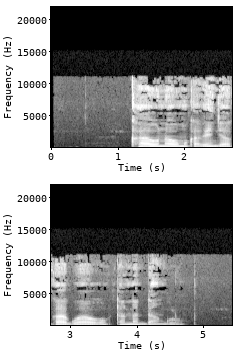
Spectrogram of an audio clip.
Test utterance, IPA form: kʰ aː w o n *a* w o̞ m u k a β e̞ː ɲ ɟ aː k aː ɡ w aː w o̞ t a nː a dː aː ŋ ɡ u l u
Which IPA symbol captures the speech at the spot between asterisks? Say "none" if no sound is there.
a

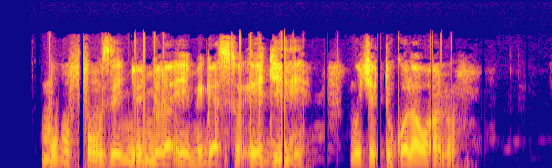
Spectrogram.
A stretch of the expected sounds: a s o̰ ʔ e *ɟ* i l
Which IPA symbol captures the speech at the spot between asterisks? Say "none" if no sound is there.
ɟ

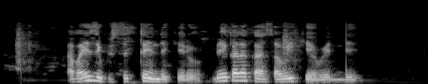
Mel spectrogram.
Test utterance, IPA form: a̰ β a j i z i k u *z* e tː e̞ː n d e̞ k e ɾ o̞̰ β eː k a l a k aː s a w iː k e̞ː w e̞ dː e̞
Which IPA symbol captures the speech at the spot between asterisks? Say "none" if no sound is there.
s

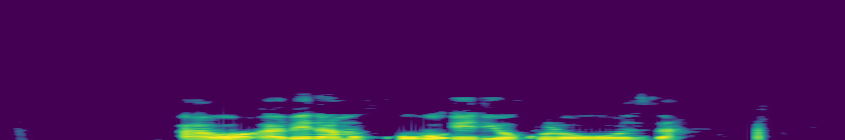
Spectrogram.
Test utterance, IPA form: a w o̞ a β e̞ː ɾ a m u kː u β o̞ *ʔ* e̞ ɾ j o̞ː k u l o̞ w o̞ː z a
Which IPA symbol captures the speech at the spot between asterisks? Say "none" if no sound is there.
ʔ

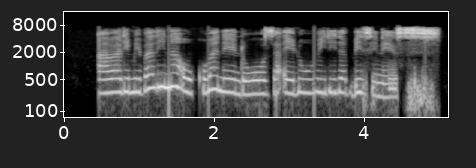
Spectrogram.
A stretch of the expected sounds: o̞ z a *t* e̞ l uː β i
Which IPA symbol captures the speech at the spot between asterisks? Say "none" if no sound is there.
ʔ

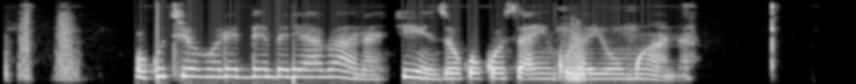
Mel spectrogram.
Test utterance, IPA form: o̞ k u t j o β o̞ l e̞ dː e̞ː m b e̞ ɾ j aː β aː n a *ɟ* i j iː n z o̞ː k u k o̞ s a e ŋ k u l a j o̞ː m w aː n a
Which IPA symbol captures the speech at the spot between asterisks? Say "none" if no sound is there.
c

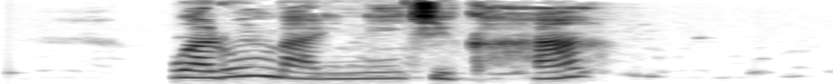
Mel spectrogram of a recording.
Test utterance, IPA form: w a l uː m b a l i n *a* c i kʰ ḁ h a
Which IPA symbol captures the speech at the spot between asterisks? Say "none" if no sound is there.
e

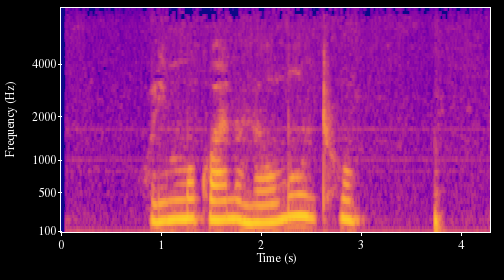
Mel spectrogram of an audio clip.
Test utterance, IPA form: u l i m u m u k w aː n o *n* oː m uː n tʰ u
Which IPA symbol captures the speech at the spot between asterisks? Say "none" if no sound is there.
n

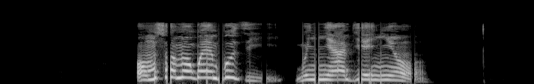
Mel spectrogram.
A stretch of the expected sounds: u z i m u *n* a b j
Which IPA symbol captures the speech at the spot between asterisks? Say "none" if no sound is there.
ɲ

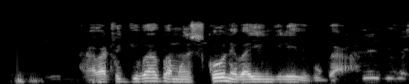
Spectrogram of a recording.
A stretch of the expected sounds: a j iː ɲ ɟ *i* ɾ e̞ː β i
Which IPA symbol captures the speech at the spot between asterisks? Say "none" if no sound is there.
i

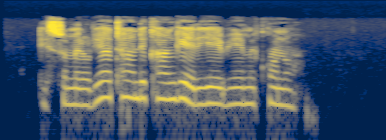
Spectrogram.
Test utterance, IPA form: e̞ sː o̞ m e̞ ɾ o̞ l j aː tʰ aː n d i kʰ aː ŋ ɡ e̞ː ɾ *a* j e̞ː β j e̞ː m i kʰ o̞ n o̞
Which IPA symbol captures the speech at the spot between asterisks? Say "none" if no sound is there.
i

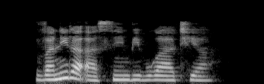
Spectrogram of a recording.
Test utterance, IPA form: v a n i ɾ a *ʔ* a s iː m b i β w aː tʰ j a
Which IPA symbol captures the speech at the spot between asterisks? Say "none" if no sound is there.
ʔ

